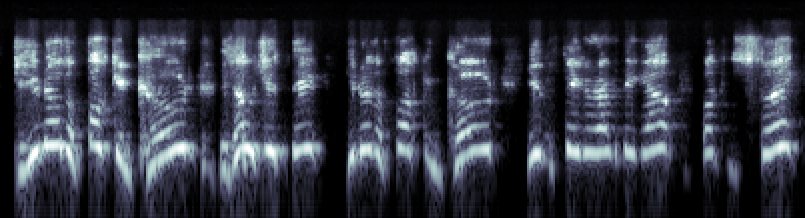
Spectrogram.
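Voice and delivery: high, loud mocking yell; angry yelling. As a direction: yell it like an angry squad leader. Retold squad leaders yelling.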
